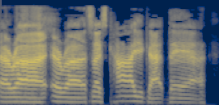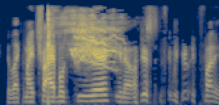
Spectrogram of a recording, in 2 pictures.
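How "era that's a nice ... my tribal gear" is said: put-on slow, drawling, upper-crust Boston accent. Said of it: "They all talk like the Kennedys".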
